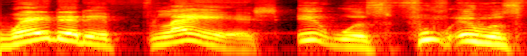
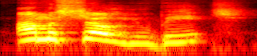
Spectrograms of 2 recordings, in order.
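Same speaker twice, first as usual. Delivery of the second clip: defiant threat; 4 semitones higher, 4 dB louder than usual. Retold or imitated. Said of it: "That's exactly what I said".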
